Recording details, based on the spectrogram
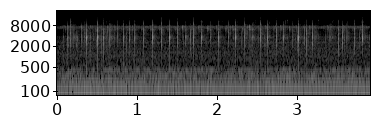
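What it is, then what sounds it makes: Marble grape cluster shaken, stones clacking. A cluster of solid marble stone grapes is dangled by its stem and shaken, and the grapes knock against each other. The result is a rapid, uneven run of sharp, bright clicks that die away almost instantly, over a faint steady low hum.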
